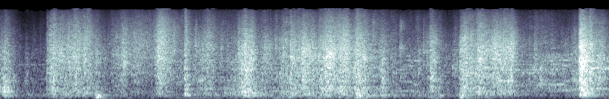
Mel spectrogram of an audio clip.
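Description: Rummaging in a chest freezer: frozen bait packs rustling and scraping as they are shifted about, with a sharp knock near the end.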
